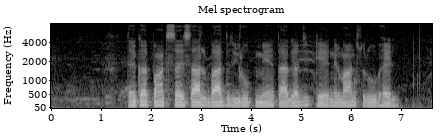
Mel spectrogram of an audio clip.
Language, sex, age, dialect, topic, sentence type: Maithili, male, 18-24, Eastern / Thethi, agriculture, statement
